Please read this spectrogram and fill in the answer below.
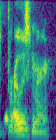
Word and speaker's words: Brosmer: it was on Max Brosmer propaganda. No, no, it was not good. I said I I kept saying your Mike White, bro. It's not even how you say it. It's bromer.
